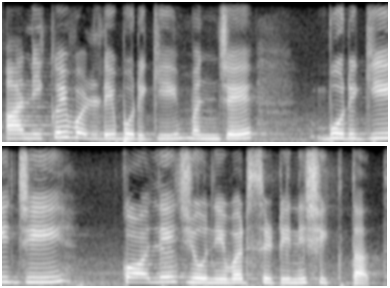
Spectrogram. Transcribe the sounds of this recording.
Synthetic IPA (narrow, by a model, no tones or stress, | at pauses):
aɽ̃ikəjʋəɭɽibʱuɾɡiːm̤əɳd͡ze | bʱuɾɡid͡ʑiː | kɔled͡ʑjuniʋəɾsiʈineɕikt̪at̪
